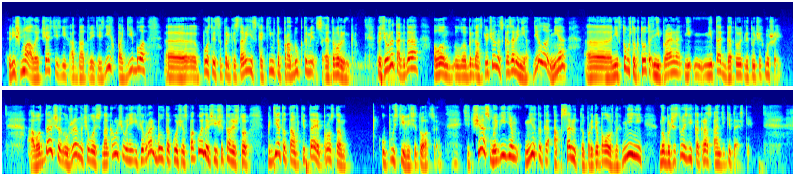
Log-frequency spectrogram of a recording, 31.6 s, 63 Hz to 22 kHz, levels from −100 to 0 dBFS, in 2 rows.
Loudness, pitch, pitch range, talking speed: -18 LUFS, 155 Hz, 135-185 Hz, 150 wpm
